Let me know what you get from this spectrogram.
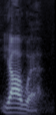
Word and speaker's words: Yahweh: So there's four Hebrew consonants that we often pronounce Yahweh, though we're not exactly sure what the vowels that go with those four consonants are.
